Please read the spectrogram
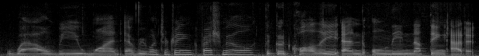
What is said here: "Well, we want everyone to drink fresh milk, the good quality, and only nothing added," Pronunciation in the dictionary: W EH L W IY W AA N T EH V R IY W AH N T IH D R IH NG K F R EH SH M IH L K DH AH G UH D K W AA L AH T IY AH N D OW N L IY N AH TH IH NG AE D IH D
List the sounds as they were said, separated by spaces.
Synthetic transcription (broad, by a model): W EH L W IY W AA N T EH V R IY W AH N T IH D R IH NG K F R EH SH M IH L K DH AH G UH D K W AA L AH T IY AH N OW N L IY N AH TH IH NG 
